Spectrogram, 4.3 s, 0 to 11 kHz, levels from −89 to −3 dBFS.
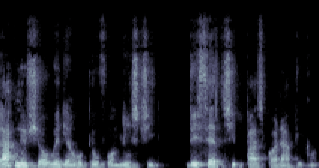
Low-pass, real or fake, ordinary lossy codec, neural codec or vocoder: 9.9 kHz; fake; none; codec, 24 kHz, 0.9 kbps, WavTokenizer, medium speech release version 2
